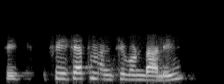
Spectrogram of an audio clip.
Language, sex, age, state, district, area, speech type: Telugu, female, 18-30, Telangana, Yadadri Bhuvanagiri, urban, conversation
